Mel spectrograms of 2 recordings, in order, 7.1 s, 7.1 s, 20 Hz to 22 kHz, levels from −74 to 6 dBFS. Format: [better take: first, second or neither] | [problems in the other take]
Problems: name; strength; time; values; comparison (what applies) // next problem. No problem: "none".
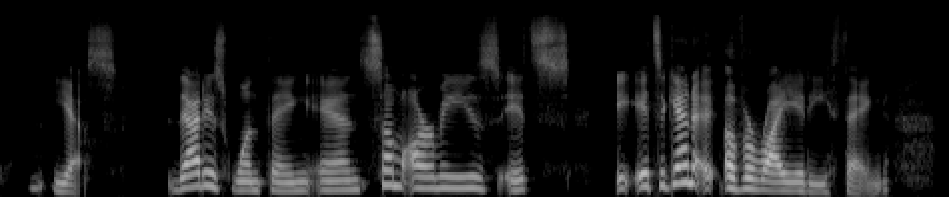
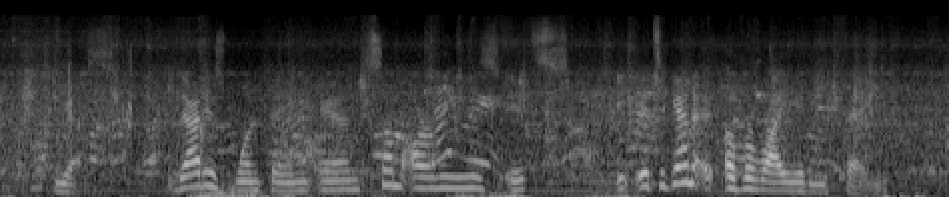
first | hiss; loud; throughout; 5 dB below the speech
